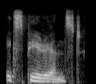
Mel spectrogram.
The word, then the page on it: experienced: Indian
